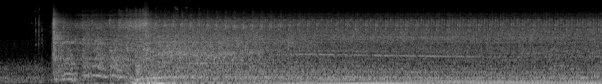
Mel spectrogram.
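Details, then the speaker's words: Alfa Romeo MiTo QV 1.4 TB after a timing belt replacement with fresh oil and coolant: it catches at once and settles into a steady, even idle with a light injector tick, louder because the engine cover is off; runs normally. "It's running now and running normally. The injectors are rattling. Now it's missing that engine cover, so that sound is a bit louder."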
